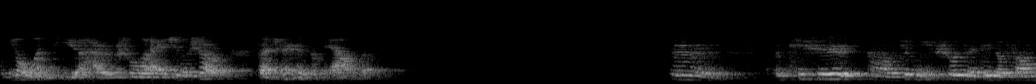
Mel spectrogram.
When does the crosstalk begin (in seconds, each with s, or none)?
none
